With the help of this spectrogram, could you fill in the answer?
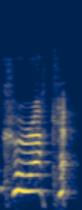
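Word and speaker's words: curaçao: And I've decided that the ingredients of Matt's cocktail is absinthe, blue curacao, how do you say it? Curacao. Blue curacao and champagne.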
